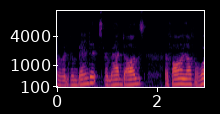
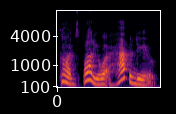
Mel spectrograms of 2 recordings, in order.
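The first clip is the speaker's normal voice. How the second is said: louder alarmed cry; shocked exclamation; 2 semitones higher, 7 dB louder than usual. Acted. Jake shocked seeing the wounded Carter, louder alarm. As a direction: rush forward in shock.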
